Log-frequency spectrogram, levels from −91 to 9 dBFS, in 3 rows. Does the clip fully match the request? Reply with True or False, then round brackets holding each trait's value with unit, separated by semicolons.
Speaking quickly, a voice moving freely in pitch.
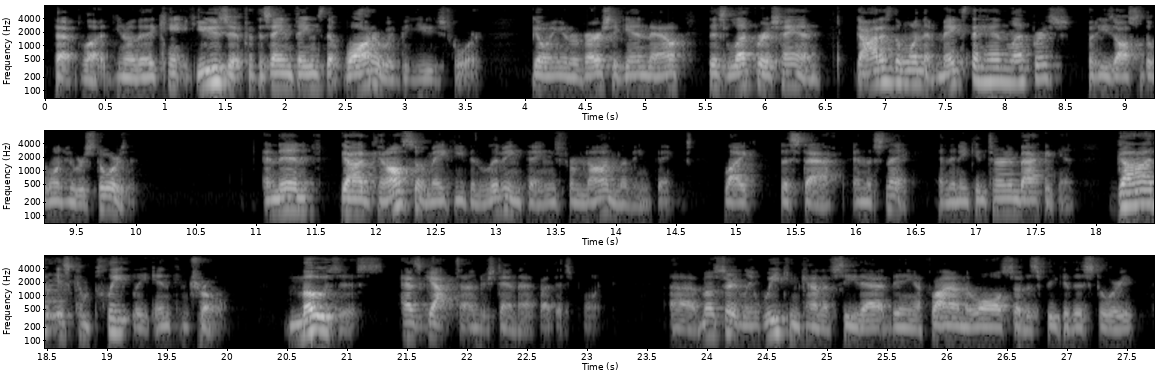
True (225 wpm; 7.3 semitones)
